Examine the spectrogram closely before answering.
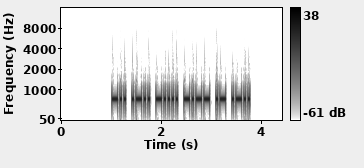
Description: Morse code, heard as a keyed tone, about 30 wpm, 700 Hz. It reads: DL6YAL
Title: DXCC-100 Call Signs - 6 Characters - Repeated 3x - 30wpm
